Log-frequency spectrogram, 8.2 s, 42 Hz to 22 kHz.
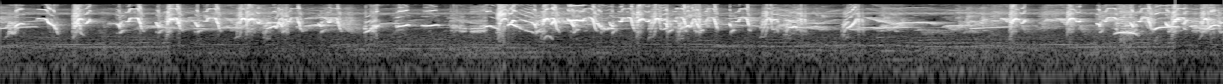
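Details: Kacer tarung, the fighting-style song of an Oriental magpie-robin, dated 17 August 2021: busy, high chattering phrases packed with quick rising and falling whistles and clicks, nearly unbroken across the recording, over a low steady hum.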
